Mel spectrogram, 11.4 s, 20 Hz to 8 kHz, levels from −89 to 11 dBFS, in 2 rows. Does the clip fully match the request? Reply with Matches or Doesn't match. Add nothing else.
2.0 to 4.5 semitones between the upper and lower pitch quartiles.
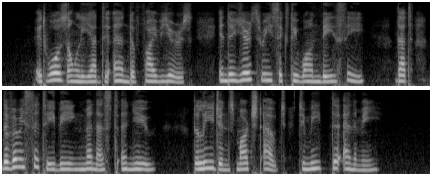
Matches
